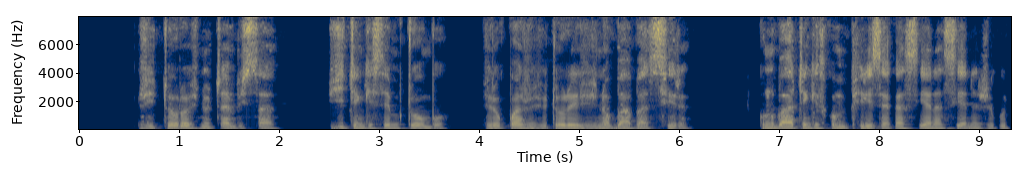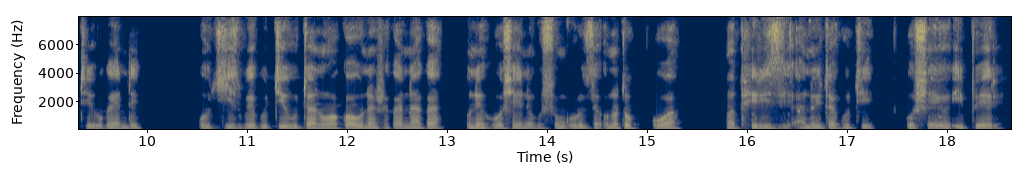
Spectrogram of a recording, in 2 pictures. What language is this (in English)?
Ndau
